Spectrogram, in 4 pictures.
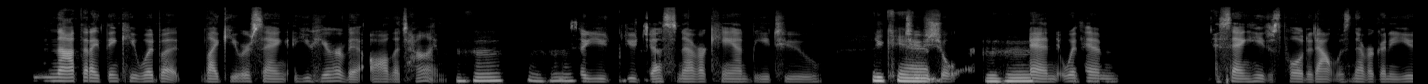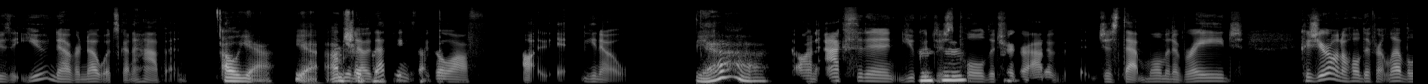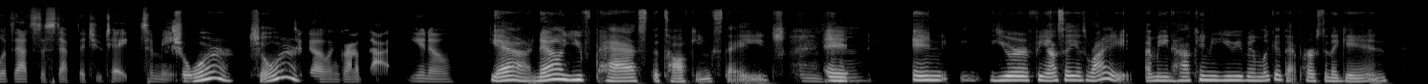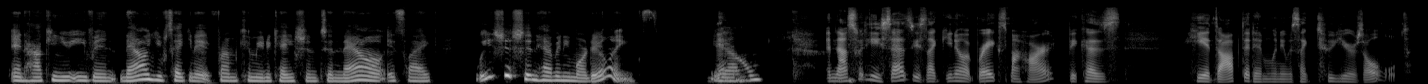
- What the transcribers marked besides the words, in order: other background noise; tapping
- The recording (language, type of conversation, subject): English, unstructured, How can I handle a recurring misunderstanding with someone close?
